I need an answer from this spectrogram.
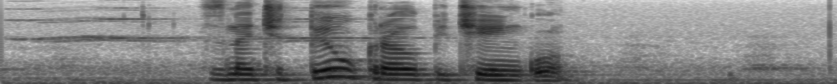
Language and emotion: Russian, neutral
